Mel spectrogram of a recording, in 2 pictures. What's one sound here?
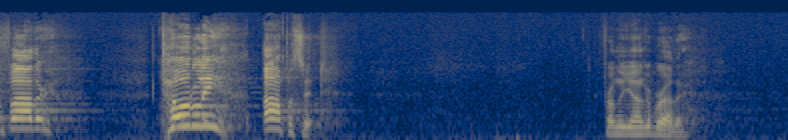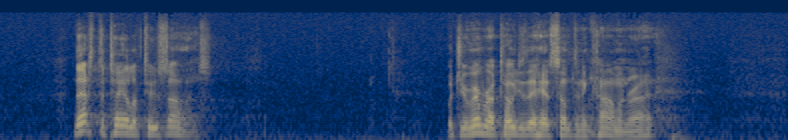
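A middle-aged man speaks expressively into a microphone, in bursts with pauses.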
